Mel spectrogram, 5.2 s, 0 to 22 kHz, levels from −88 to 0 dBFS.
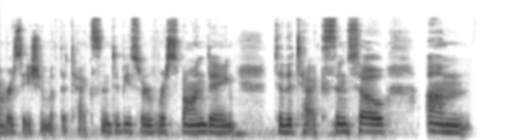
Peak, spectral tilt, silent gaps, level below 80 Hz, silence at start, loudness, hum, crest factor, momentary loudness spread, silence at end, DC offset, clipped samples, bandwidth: -6 dBFS; -2.5 dB/octave; none; -70 dBFS; 0 s; -23 LUFS; none; 20 dB; 12 LU; 0.45 s; under 0.1%; under 0.1%; 14 kHz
